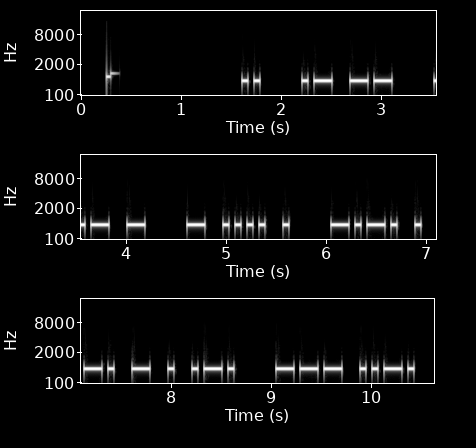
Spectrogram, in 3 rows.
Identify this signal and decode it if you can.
Morse code, heard as a keyed tone, about 20 wpm, 700 Hz. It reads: I AM AT THE CENTER OF
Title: Sentences from Top 1000 Words - Review Part 2 - 20wpm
